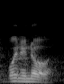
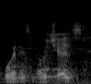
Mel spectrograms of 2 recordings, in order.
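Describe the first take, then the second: First: The S sounds are dropped and slurred. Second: The S sounds are clearly pronounced. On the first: "they don't even put the S on it" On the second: "in Cuenca they might say"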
